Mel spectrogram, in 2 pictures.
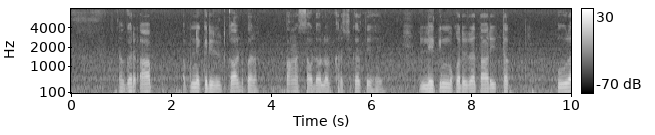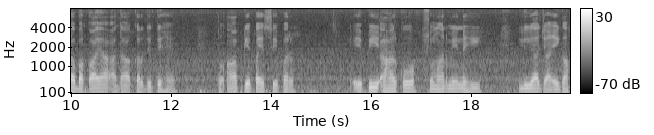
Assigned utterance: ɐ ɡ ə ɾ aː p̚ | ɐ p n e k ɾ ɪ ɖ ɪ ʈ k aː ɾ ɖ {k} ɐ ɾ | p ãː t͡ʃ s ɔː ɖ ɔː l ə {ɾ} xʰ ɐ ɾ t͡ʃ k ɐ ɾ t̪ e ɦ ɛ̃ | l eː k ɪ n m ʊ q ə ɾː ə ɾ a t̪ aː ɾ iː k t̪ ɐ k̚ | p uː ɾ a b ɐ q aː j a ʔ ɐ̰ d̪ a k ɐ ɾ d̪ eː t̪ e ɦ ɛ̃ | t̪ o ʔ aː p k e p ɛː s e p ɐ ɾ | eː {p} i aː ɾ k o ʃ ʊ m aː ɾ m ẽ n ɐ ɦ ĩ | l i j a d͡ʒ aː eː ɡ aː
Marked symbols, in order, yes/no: no, yes, yes

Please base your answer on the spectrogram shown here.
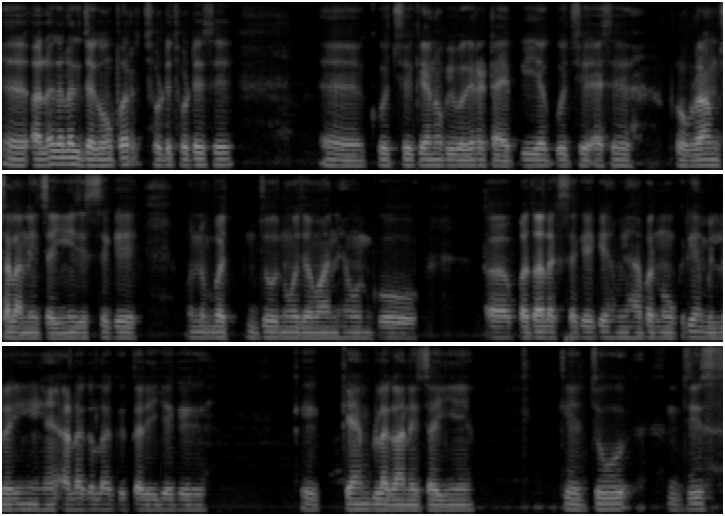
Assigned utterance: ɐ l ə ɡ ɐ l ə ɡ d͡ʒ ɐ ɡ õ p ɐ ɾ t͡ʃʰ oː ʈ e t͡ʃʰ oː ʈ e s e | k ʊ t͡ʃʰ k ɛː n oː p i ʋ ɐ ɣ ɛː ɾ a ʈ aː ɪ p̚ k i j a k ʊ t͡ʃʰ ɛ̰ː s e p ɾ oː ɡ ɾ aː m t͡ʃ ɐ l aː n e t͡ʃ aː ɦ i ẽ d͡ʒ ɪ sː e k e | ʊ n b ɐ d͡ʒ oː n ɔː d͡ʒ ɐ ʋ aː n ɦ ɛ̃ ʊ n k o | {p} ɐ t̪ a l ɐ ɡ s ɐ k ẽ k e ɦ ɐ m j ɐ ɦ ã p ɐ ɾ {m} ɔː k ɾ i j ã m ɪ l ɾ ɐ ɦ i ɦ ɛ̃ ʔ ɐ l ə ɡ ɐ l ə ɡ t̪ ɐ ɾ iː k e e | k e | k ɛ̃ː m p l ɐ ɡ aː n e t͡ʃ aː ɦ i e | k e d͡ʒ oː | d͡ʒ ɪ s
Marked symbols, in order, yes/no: yes, no

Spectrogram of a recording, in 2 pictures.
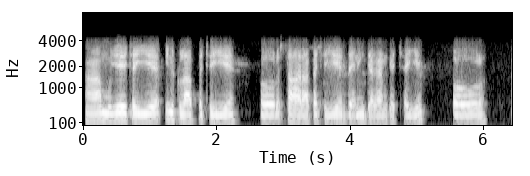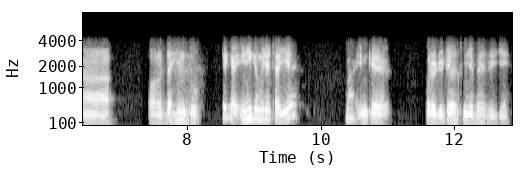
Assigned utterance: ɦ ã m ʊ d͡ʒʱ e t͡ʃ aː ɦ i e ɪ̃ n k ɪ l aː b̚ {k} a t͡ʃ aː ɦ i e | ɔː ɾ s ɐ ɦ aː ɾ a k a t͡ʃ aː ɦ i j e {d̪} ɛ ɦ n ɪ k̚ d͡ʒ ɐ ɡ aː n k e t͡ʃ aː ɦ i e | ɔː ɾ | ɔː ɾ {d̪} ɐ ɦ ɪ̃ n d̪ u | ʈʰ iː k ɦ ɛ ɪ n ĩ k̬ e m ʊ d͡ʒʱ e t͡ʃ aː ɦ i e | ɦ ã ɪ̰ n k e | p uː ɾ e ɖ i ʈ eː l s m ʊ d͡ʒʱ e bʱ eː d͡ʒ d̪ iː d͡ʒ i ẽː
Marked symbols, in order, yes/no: yes, yes, yes

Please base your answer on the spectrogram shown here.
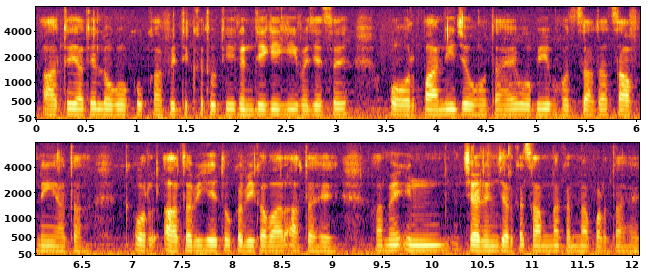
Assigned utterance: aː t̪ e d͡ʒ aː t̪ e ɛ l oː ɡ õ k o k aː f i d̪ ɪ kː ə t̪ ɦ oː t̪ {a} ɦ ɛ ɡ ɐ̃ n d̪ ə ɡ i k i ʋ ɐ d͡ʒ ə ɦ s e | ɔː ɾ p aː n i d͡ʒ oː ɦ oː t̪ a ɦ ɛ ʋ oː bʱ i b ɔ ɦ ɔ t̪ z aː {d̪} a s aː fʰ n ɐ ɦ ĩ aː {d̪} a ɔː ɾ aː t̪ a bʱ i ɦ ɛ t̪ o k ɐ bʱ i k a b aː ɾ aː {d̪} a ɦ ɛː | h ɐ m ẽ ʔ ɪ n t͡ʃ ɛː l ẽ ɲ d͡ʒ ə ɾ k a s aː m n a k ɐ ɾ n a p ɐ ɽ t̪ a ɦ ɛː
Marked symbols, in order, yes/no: no, yes, no, no

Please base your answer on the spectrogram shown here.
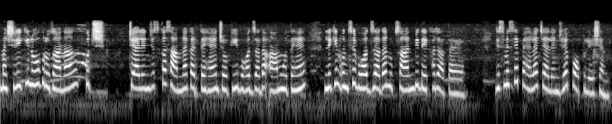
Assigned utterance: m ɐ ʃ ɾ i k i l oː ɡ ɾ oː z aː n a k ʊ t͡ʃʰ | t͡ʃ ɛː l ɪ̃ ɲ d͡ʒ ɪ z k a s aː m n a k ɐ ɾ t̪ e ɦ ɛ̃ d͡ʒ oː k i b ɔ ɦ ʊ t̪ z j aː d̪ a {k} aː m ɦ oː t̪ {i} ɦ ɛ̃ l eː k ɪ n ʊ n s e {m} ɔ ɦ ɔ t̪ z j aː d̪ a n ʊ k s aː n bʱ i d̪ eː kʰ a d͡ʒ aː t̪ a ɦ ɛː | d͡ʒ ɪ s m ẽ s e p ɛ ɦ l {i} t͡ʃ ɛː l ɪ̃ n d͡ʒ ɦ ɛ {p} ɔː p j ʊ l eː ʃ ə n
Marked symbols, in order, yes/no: no, no, no, no, yes

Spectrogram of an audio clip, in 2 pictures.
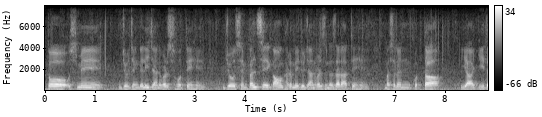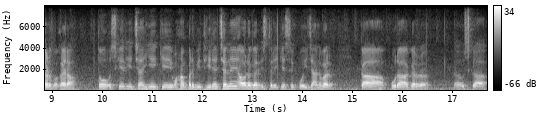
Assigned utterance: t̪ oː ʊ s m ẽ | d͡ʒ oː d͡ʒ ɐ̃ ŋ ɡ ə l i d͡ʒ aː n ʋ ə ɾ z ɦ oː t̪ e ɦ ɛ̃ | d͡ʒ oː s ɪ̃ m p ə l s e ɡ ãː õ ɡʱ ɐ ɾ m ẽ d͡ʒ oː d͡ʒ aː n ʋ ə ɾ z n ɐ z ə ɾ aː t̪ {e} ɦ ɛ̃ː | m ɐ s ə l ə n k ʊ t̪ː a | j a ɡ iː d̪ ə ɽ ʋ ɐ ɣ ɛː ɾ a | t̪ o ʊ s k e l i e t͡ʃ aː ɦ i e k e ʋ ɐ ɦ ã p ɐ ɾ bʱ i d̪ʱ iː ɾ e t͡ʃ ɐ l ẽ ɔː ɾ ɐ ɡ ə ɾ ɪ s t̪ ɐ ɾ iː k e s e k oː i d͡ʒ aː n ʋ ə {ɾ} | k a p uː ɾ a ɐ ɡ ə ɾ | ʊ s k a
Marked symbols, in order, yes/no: yes, yes

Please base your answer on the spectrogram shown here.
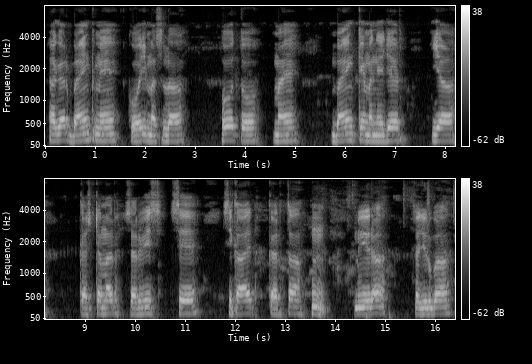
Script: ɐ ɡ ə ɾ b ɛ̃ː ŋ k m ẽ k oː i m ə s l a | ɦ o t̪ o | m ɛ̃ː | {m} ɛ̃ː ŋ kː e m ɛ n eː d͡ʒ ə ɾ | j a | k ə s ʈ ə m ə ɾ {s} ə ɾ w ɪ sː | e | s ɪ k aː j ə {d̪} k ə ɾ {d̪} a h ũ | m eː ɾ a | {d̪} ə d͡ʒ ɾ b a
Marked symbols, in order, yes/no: no, yes, no, no, no

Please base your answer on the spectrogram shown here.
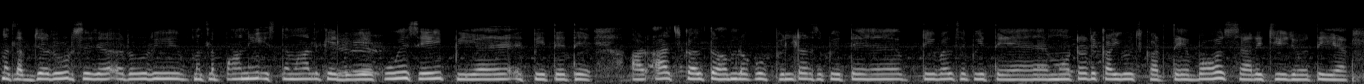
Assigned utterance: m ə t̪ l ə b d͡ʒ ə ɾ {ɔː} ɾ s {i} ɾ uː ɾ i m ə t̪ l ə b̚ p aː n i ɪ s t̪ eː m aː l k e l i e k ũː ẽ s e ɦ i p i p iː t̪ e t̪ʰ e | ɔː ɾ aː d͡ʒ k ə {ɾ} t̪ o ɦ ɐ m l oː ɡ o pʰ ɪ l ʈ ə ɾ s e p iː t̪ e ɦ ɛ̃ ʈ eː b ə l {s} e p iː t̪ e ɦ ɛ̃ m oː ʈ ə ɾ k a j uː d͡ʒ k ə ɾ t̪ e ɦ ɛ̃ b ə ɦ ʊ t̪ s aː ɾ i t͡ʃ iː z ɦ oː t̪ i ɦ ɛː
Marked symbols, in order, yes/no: no, no, no, yes

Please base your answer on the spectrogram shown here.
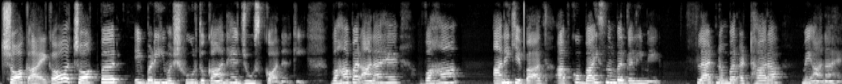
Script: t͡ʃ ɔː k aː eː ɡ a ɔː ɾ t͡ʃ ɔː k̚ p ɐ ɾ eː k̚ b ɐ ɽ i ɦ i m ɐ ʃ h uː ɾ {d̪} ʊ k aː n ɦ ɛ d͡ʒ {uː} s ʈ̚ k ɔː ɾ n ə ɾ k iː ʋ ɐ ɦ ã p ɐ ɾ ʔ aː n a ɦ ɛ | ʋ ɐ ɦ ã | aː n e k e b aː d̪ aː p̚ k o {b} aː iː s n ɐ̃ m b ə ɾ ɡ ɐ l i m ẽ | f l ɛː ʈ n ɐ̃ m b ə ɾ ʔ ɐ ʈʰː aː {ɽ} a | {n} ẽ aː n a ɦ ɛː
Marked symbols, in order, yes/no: yes, yes, yes, no, no

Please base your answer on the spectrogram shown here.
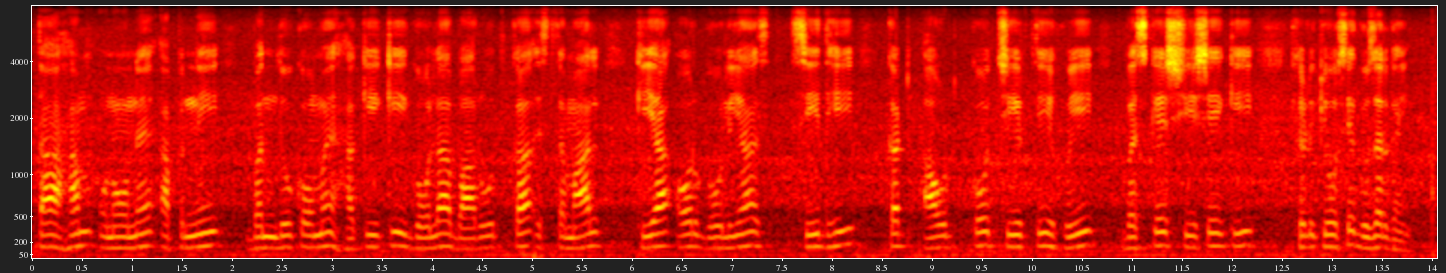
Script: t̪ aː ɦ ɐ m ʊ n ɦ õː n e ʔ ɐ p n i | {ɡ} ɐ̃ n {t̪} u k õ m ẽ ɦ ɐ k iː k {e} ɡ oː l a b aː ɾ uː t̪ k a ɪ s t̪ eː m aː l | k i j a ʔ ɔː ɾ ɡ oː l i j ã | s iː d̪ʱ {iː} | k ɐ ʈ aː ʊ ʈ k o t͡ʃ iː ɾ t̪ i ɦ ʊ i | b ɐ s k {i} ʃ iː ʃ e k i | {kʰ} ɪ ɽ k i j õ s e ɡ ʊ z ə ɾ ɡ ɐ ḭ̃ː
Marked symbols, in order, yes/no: no, no, no, no, no, yes

